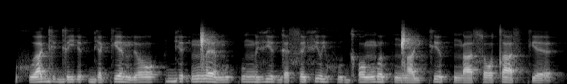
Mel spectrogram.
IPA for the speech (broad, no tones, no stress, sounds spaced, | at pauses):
xʷ a ɡʲ ɘ ɡʲ ə j ɾʲ ə ʔ bʲ a kʲ ɛ m ɾʲ ɔ | bʲ ɘ ʔ ŋ͡ǁ ɛ m u kʷ ɘ ŋ ə vʲ ɘ ɡ ɛ s ɘ fʲ u j xʷ i ɡ ʔ ɔ ŋʷ ɛ kʷ ŋ͡ǁ a j kʲ ɘ kʷ ŋ a s ɔ t a s kʲ ɛ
